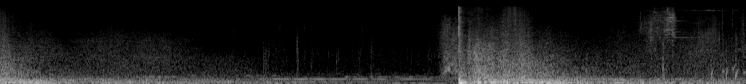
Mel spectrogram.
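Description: Incendio fire spell cast in Hogwarts Legacy: after a quieter low rumble, a sudden whooshing burst of flame bursts in loudly and keeps roaring for a few seconds.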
